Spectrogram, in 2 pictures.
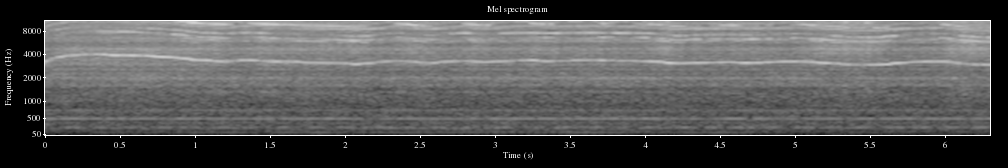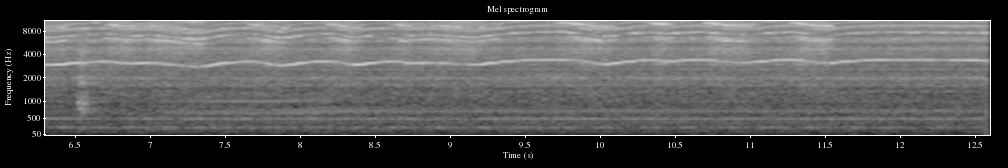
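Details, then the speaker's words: Steady high-pitched whine rising and dipping slightly in pitch: high-speed dental drill beveling the preparation on extracted tooth #4 in a typodont for a MOD direct composite onlay. "so for the facial we're going to bevel it in a similar manner about a 1 millimeter wide bevel and then we're going to modify that facial bevel into a starburst bevel"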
